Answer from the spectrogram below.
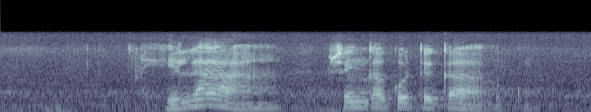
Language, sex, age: Tsonga, male, 23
